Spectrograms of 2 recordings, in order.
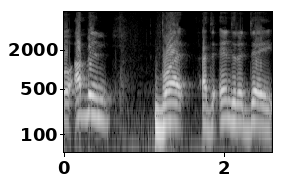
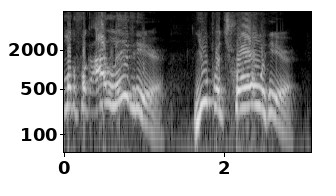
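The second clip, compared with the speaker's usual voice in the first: defiant manner. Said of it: "I wanted to be like".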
